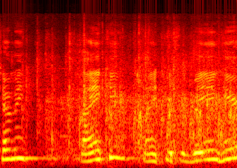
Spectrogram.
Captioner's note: clapping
